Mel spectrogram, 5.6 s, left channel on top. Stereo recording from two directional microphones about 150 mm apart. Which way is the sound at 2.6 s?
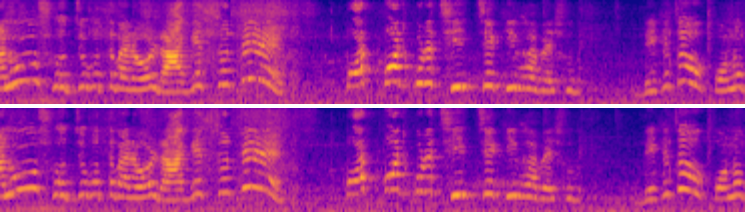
25° right (ahead or behind).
